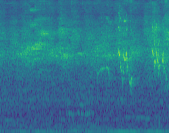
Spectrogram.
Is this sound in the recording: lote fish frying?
no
